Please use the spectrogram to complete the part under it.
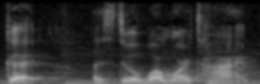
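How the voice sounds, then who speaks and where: A woman in her thirties, a children's dance teacher reading and instructing young children in an expressive, deliberate, encouraging way. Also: lowish voice, soft background music. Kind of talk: storybook read-aloud and instruction for young children.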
